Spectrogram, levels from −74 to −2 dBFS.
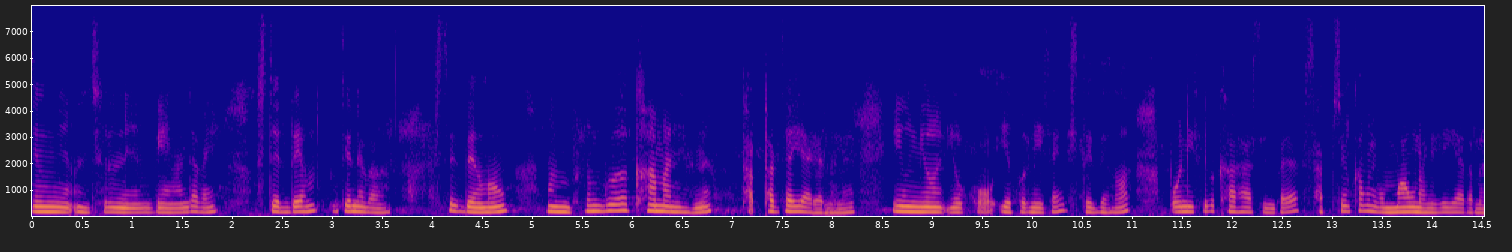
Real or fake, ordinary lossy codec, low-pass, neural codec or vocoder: fake; none; none; codec, 16 kHz, 2 kbps, X-Codec, HuBERT features, trained on LibriSpeech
